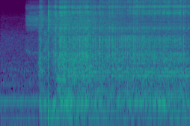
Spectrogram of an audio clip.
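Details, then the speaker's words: Welding machine given to the owner and never used before, MIG welding window cages; steady loud buzzing hum with constant sizzling crackle once the arc strikes, wire feed seems very fast and the welder is unusually noisy. "Yeah, that seems extremely fast. Man, that thing makes some crazy noise."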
